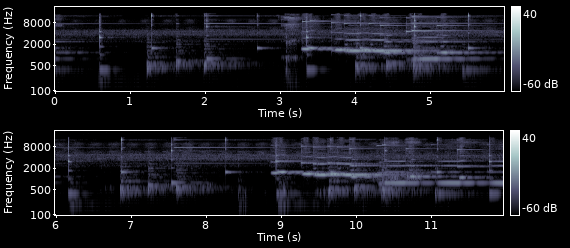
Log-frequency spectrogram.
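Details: Gentle chiming background music with glockenspiel-like bell notes and soft mallet tones, and no animal sounds.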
